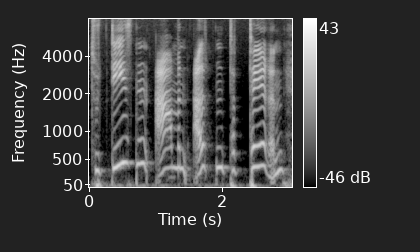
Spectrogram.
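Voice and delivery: mock her husband's excuses with scorn; Liliana, accusing. A narrator's reading. Wife accusing her husband before Momo, scornful.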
